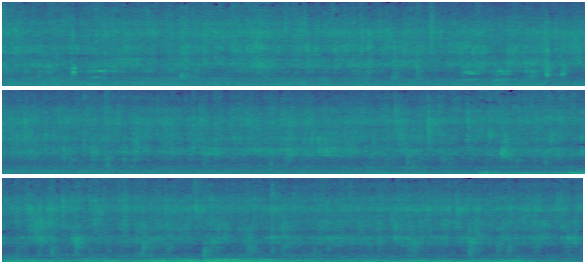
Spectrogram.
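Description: Steady rain falling, an even hiss with scattered drips ticking. A low rumble swells up in the second half and fades near the end.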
